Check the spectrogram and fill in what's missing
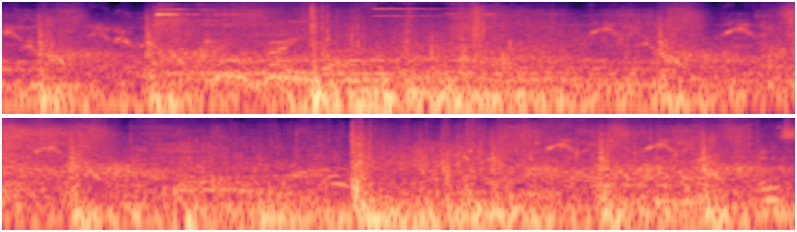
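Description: Booming explosive blasts from the Confringo spell in the video game Hogwarts Legacy, loud and dense, layered with rumbling battle effects and repeated impacts over several seconds.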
